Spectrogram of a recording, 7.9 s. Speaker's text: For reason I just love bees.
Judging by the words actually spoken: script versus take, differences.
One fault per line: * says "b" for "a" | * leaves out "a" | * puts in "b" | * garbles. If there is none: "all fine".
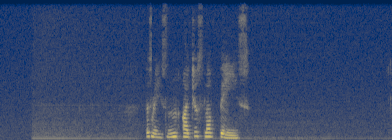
all fine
